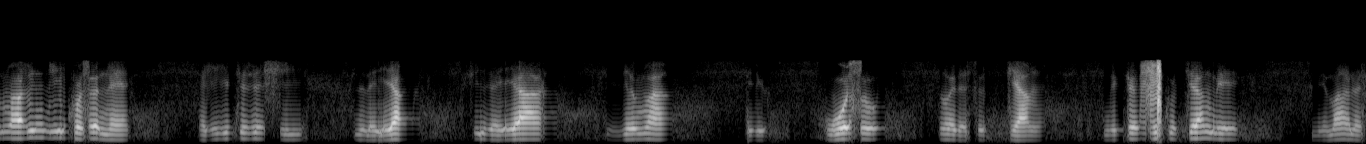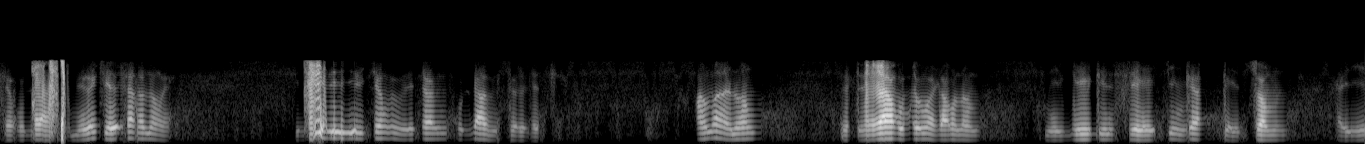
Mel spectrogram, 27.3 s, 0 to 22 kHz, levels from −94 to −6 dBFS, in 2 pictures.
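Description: Throughout, an LPC-10 vocoder rebuilds the speech from a filter driven by buzz or noise, fitting 2.4 kbit/s. The result is a heavily robotic, buzzing voice with nothing above 3.8 kHz.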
